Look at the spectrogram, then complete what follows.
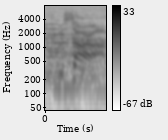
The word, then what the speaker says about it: Gusarov: beur read it nicely good savear Gar second syllable second syllable Taran off usar off and Chin off hey you got to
